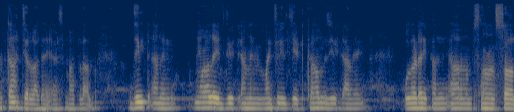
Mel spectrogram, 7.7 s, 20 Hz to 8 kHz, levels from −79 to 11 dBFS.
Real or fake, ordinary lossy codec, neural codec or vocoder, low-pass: fake; none; codec, 24 kHz, 1.5 kbps, HILCodec; 7.2 kHz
